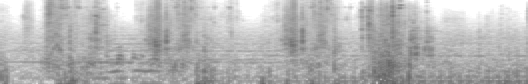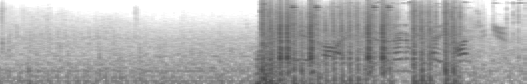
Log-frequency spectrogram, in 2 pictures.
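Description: Bursts of gunfire from the Call of Duty Warzone video game, with scattered shots early on and a denser rapid volley near the end, mostly faint against quiet game ambience.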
